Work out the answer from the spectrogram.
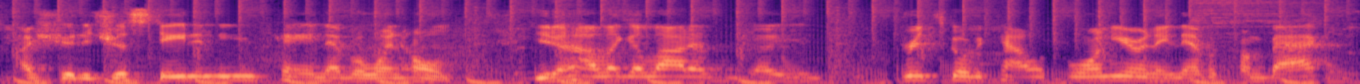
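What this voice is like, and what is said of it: Strong Brooklyn accent. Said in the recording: “I'm from Brooklyn. The Brooklyn accent is so hard that I would never get rid of it... my Brooklyn accent”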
